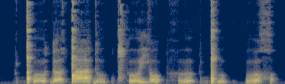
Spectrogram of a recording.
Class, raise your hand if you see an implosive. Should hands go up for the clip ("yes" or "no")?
yes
